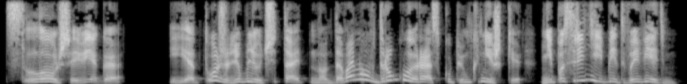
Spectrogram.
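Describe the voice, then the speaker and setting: A woman's voice: a little high, very animated, normal speed, dry recording, clean studio sound, voice pushed up. A woman voicing a brash, impatient young girl in a storybook, speaking bluntly and hurriedly in a raised voice.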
